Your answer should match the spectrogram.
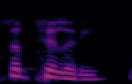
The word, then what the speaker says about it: subtlety: Not subtlety, all right? Any brothers listening, it's subtlety, okay? – Right. – I hate when people pronounce that thing wrong.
